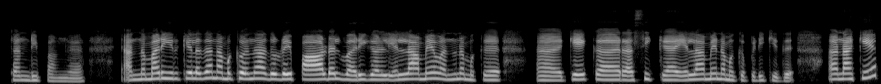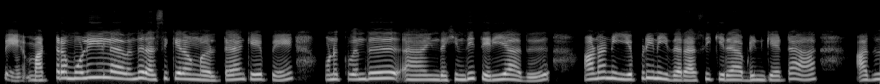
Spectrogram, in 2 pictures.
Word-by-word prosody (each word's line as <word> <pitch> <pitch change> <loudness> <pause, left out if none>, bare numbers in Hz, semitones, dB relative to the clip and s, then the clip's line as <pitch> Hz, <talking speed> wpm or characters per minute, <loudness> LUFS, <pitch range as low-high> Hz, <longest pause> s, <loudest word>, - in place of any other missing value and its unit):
கண்டிப்பாங்க. 180 -7 -6 0.6
அந்தமாரி 245 +5 +2
இருக்கயில 270 0 0
தான் 295 0 +2
நமக்கு 270 0 0
வந்து 270 +2 0
அதோடைய 245 -1 +4
பாடல் 240 +3 +5
வரிகள் 220 0 +1
எல்லாமே 250 +2 +2
வந்து, 235 0 -3
நமக்கு 215 -2 -5 0.5
அ - - +1 0.3
கேட்க 230 +1 +2 0.3
ரசிக்க 215 +3 -4 0.2
எல்லாமே 240 +3 +1
நமக்கு 200 -2 -5
பிடிக்குது. 180 -4 -6 0.4
அ - - +2
நான் 255 0 +4
கேட்பேன். 300 - 0 0.2
மற்ற 195 +4 -2 0.2
மொழியில 320 +2 +4 0.2
வந்து 275 +4 +1
ரசிக்கிறவங்கள்ட்டலாம் 230 -3 -1
கேட்பேன். 225 0 -1 0.4
உனக்கு 235 0 -4
வந்து 265 +3 +1 0.3
அ - - -1 0.2
இந்த 205 -1 -2
ஹிந்தி 245 +5 0
தெரியாது. 205 -6 -1 0.5
ஆனா, 260 +4 +3
நீ - - +1 0.2
எப்படி 285 +7 -2
நீ - - +3
இத 205 - 0
ரசிக்கிற? 230 +3 -4
அப்பிடின்னு 205 +2 -4
கேட்டா, 245 +6 -3 0.7
அது 220 +3 -4
235 Hz, 140 wpm, -22 LUFS, 205-255 Hz, 0.7 s, பாடல்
